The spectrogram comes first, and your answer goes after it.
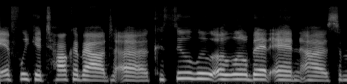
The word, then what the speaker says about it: Cthulhu: I generally say it as Cthulhu. That was the one that sounds rightest to me.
